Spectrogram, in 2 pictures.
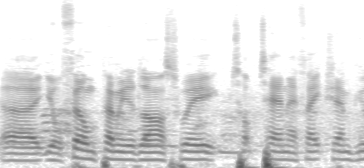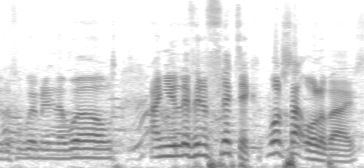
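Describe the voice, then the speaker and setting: A man's voice: mid-range voice, expressive, normal speed, hardly any pauses, crowd noise. A man with an English accent interviewing guests at a launch, asking chatty, friendly questions.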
